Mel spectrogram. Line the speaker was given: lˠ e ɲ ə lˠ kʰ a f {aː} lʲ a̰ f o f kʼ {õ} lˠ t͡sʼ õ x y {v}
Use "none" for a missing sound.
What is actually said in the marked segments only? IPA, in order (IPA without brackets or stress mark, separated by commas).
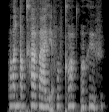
aː, õ, f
